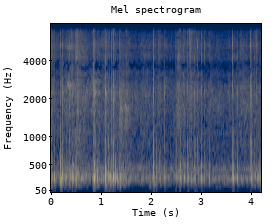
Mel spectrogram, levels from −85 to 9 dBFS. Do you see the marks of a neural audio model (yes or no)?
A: yes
